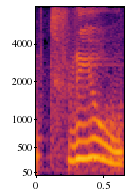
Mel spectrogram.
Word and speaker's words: threw: अब देखिए next is द pronunciation is same थ्रू, THREW, बट इट इज द past tense of verb थ्रो, मतलब फेंकना.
